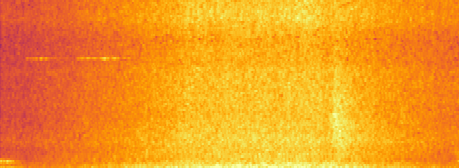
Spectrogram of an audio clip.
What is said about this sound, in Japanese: で上の方まで来るとあの滝がねバーって流れていてでミストあの涼しくするためだと思うんですけどミストがバーって降ってるところであの有名な雲のオブジェなんかがあるとこですね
